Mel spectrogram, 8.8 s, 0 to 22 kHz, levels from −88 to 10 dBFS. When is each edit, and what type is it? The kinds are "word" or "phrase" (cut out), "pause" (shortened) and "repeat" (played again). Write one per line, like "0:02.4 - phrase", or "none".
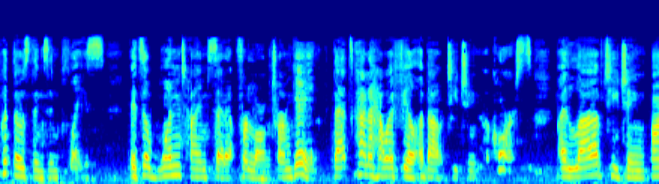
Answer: none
